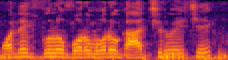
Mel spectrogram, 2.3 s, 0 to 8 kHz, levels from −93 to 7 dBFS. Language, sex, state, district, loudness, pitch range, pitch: Bengali, male, West Bengal, Alipurduar, -14 LUFS, 160-180 Hz, 165 Hz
